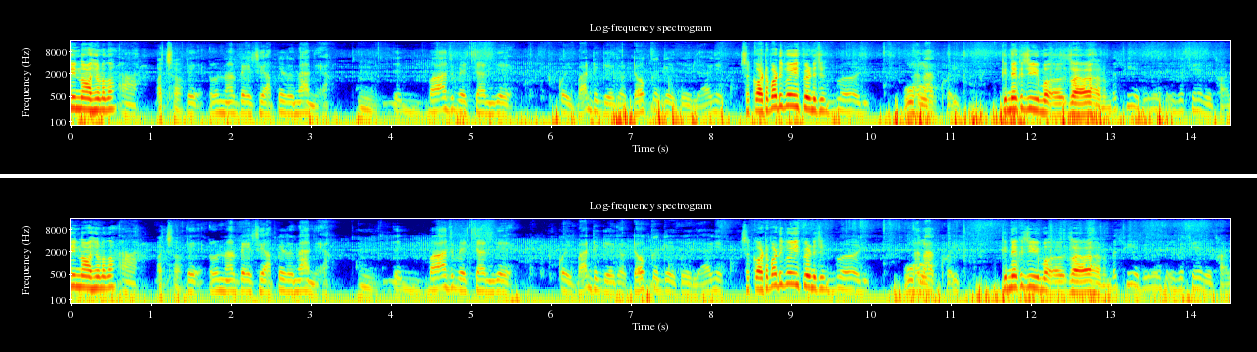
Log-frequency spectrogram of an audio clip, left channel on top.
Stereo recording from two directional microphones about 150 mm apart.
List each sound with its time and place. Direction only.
0.0 s speech: 85° left
0.6 s speech: 5° right (ahead or behind)
1.0 s speech: 90° left
1.5 s speech: 5° right (ahead or behind)
8.4 s speech: 90° left
11.6 s speech: 85° left
13.2 s speech: 5° right (ahead or behind)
